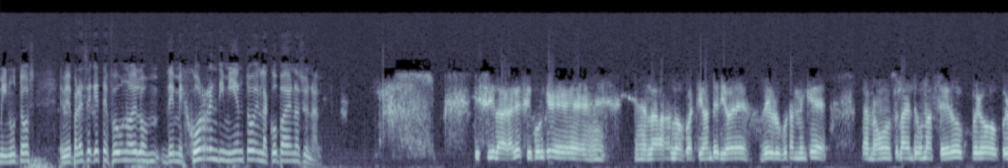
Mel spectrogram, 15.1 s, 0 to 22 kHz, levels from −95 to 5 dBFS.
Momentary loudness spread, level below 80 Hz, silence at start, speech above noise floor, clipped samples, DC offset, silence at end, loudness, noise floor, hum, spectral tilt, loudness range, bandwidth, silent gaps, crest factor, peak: 10 LU; -44 dBFS; 0 s; 26 dB; under 0.1%; under 0.1%; 0 s; -18 LUFS; -44 dBFS; none; -5 dB/octave; 5 LU; 16 kHz; none; 14 dB; -4 dBFS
